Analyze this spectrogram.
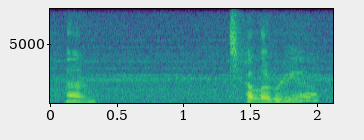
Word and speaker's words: Pantelleria: I believe this is Pantelleria, I think is how it's pronounced, because I think by Italian standards it is double L is still an L.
